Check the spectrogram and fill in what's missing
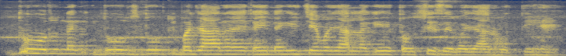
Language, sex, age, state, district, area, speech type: Hindi, male, 60+, Uttar Pradesh, Hardoi, rural, spontaneous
